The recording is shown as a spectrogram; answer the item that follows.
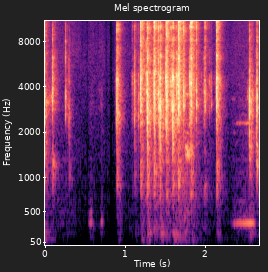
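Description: Quick bursts of typing on a computer keyboard, close and soft, with rapid clustered keystrokes broken by short pauses.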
